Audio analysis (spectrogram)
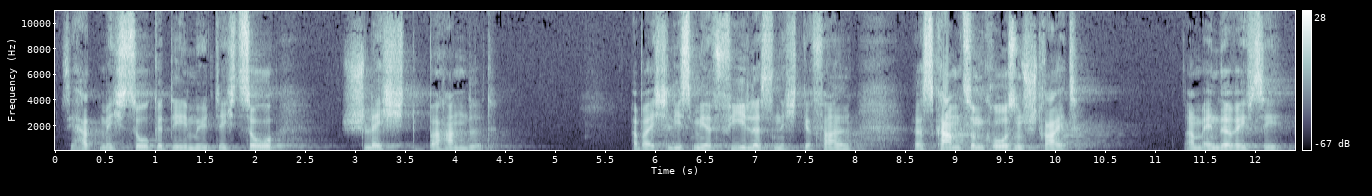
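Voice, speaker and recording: Distressed pregnant servant woman as a preacher puts her on, heartfelt first-person telling, unhurried, long church echo. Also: mid-range voice, a bit bright. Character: pregnant young female servant, desperate.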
